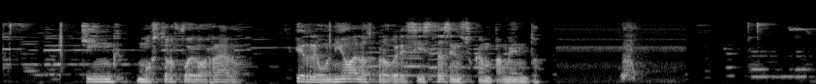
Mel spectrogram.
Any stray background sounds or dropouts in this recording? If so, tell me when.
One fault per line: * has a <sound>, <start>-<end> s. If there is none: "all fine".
* has a bark, 6.2-6.8 s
